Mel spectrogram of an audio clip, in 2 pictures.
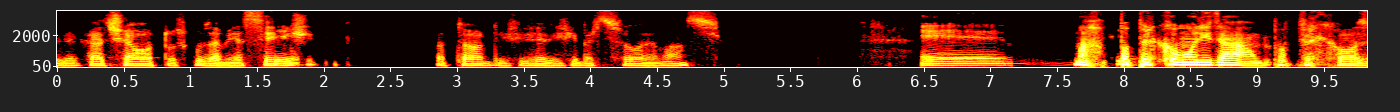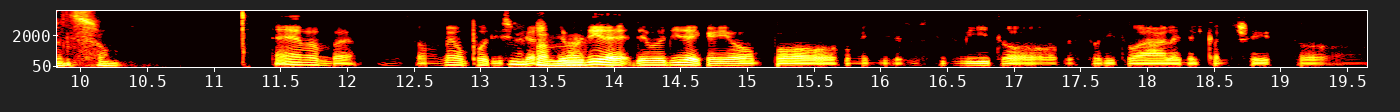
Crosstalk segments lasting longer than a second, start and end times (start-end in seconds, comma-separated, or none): none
